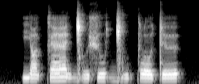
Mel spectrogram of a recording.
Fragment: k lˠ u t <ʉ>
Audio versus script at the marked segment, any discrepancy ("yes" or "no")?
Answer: yes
